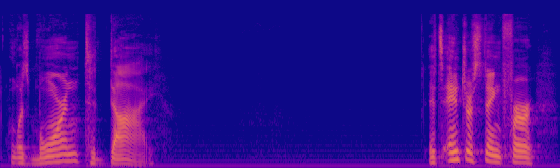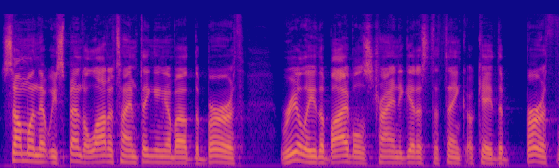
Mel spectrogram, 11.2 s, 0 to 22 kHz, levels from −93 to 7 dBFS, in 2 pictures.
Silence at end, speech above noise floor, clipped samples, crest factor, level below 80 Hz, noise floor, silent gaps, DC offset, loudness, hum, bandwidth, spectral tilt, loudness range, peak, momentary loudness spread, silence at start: 0 s; 41 dB; under 0.1%; 20 dB; -64 dBFS; -70 dBFS; none; under 0.1%; -29 LUFS; 60 Hz at -65 dBFS; 16 kHz; -3.5 dB/octave; 9 LU; -10 dBFS; 8 LU; 0.1 s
